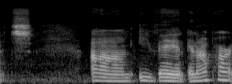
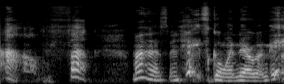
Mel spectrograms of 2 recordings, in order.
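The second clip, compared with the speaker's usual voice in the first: mock dismay; 4 dB louder than usual. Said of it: "And I'm like".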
